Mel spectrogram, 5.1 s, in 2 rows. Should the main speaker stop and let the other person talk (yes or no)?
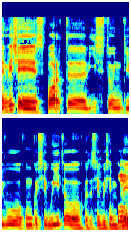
yes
